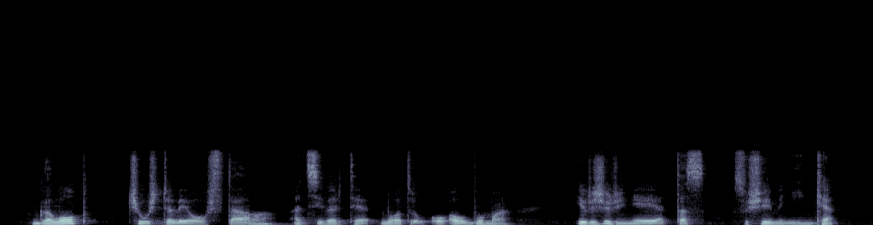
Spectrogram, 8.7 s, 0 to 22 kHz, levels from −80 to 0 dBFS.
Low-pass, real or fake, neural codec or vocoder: 7.2 kHz; fake; codec, 16 kHz, 0.5 kbps, X-Codec, HuBERT features, trained on LibriSpeech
